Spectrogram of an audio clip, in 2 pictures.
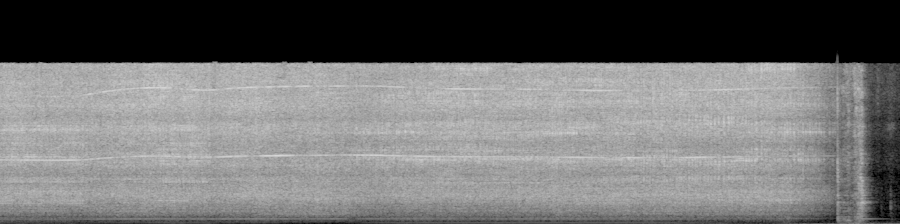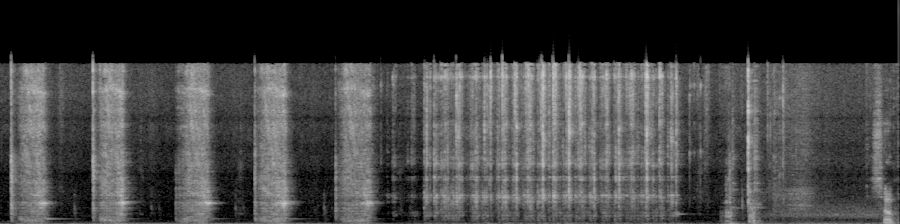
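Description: Handheld angle grinder running steadily against a steel indicator bracket held in a vice, rough-shaping it with a constant whine. About eight seconds in the grinder stops and a hand file takes over: separate strokes about two a second, then quicker, lighter strokes.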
